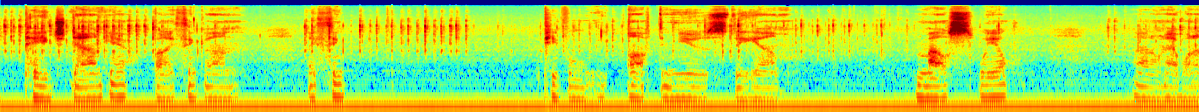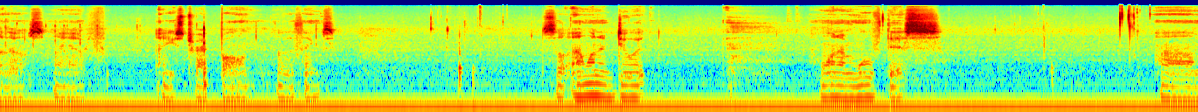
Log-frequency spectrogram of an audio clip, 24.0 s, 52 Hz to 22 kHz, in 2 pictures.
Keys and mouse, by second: 5.0 Page_Up, 6.8 Page_Down, 9.4 Page_Up, 12.6 Page_Down, 13.4 Page_Up, 15.3 right click, 18.5 click.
